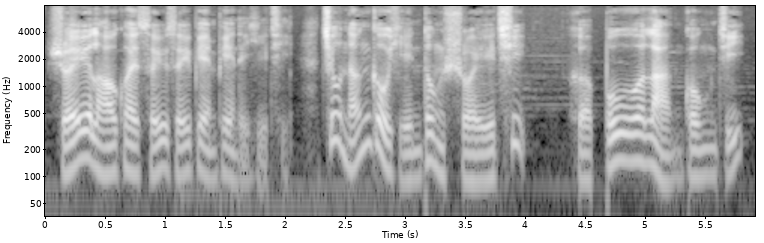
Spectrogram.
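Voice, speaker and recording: A man's voice: on the low side, sing-song, unhurried, a little mellow, no room sound, soft background music. A man reading a fantasy audiobook as narrator, in a dramatic scripted storytelling style.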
